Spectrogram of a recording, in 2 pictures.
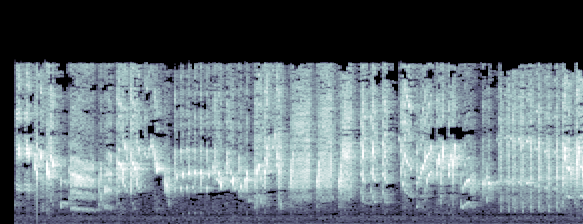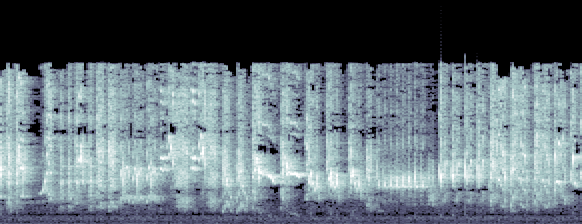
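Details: Yellow-faced siskin, an endangered finch of northeastern Brazil, singing a long, dense, high twittering song. Rapid warbles, buzzy trills and sweeping notes run almost without pause, with brief gaps near four and six seconds.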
